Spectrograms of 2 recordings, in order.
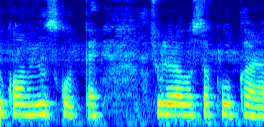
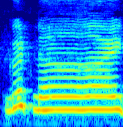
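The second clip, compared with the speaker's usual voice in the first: high, long-stretched good night; drawn-out sign-off; 6 semitones higher, 5 dB louder, much slower than usual. Real, not acted. Vlogger ending the day's vlog for viewers, drawn-out high good night. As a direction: stretch out the last word, pitched up.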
